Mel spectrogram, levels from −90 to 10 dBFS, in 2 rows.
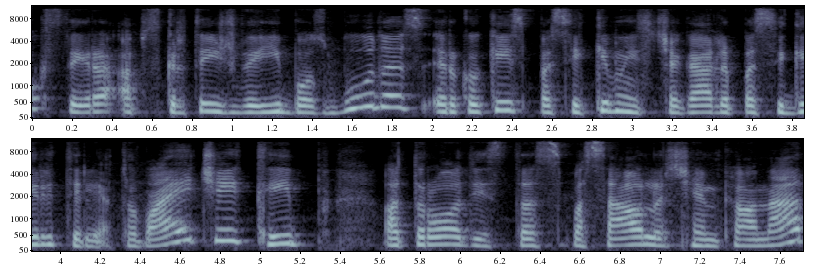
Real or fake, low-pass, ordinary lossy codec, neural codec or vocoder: real; 10.8 kHz; Opus, 64 kbps; none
